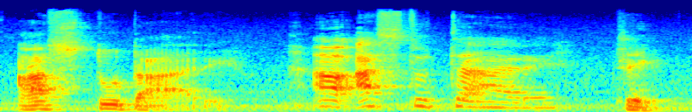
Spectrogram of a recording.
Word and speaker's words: astutare: So like astutare. Oh, astutare. Sì, astutari. Wait, is it astuta or astuda? Ta. Astutare.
